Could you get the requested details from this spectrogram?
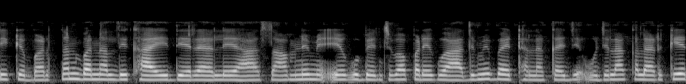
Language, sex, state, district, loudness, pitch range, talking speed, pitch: Hindi, female, Bihar, Katihar, -17 LUFS, 210-230 Hz, 210 wpm, 220 Hz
